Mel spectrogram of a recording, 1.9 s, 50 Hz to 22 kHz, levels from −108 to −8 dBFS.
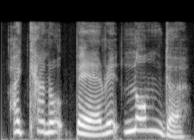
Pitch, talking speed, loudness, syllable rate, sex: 250 Hz, 155 wpm, -16 LUFS, 4.0 syllables/s, male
